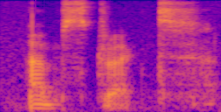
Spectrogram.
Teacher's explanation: So the stress is on the first syllable.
